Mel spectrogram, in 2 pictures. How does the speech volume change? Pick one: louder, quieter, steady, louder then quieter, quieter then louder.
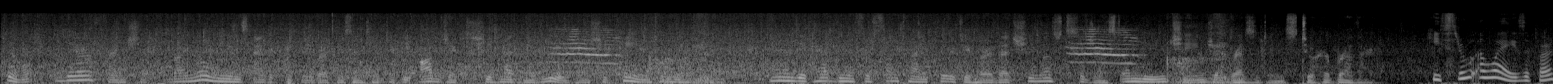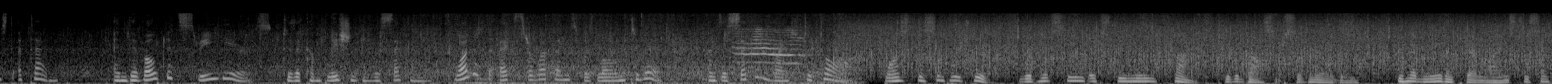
steady.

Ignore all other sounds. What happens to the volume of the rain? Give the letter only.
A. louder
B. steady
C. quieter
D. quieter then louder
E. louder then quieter
D.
